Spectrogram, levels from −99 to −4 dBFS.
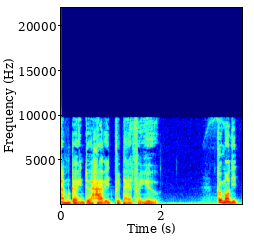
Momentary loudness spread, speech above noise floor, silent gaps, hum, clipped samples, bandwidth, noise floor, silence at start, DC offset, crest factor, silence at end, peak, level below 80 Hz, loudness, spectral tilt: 9 LU; 30 dB; none; none; under 0.1%; 10 kHz; -48 dBFS; 0 s; under 0.1%; 16 dB; 0.1 s; -4 dBFS; -36 dBFS; -20 LUFS; -7 dB/octave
